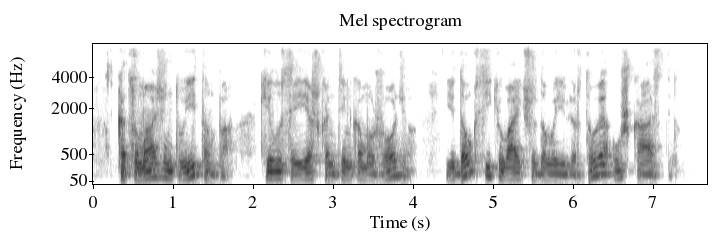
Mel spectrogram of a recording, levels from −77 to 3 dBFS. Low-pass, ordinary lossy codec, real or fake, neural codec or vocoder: 7.2 kHz; Opus, 16 kbps; real; none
